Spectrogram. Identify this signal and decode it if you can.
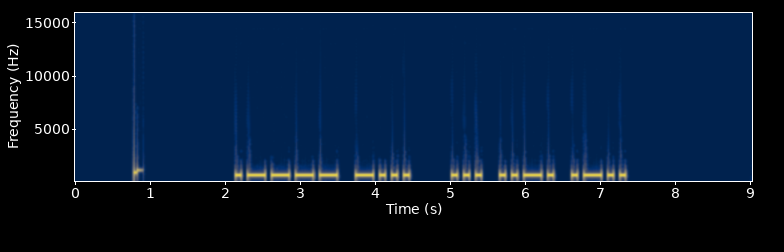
Morse code, heard as a keyed tone, about 15 wpm, 700 Hz. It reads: 1B SFL
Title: Field Day Exchanges Encore - 15wpm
